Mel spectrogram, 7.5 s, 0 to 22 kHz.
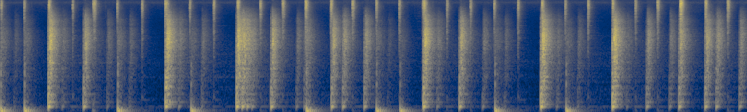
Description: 128GRBEAT2-L.wav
